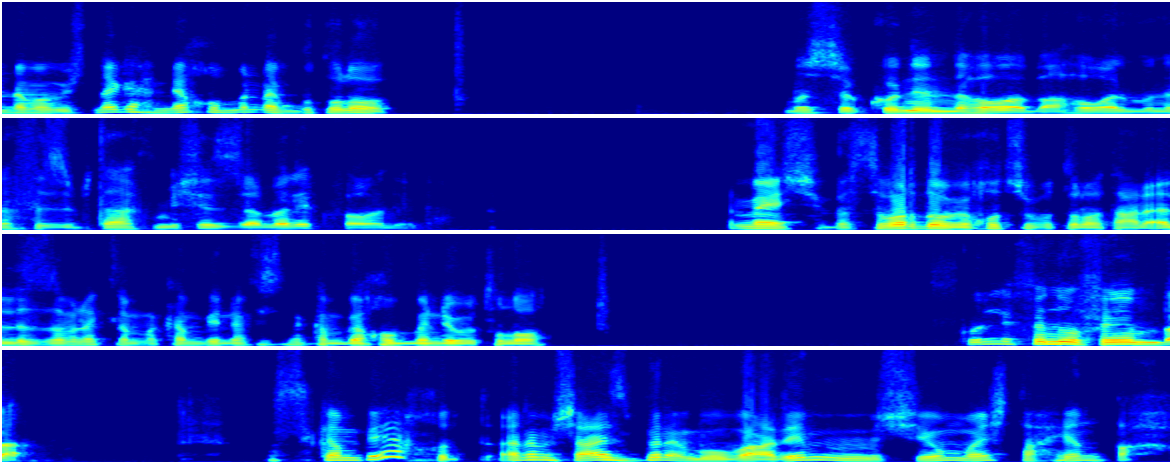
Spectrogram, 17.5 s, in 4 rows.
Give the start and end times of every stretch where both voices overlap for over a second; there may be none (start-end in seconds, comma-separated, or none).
none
